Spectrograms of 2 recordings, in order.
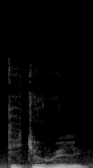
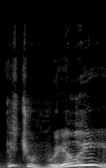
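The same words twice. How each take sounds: First: Soft, low mock huff; half-hearted huffy try after a sigh. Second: High-pitched doubtful question; doubting. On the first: Shown as a demonstration. Mother showing child what a huffy voice is, huffy. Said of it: "what's a huffy voice?". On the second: A narrator's reading. Leo challenging the girls' claim, doubting. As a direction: question them in a higher, doubting voice.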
